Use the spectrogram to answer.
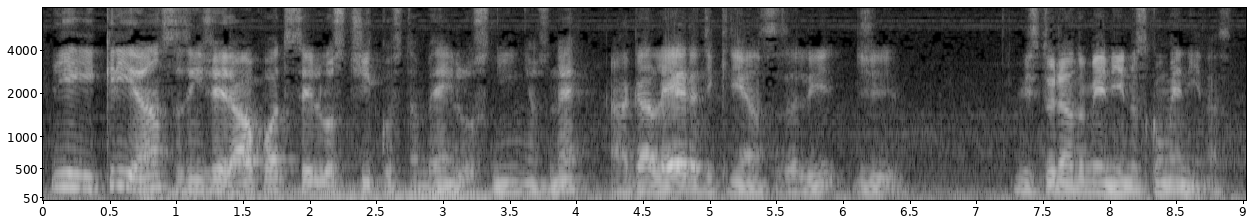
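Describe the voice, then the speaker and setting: Bright-voiced Brazilian man teaching grammar. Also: medium pitch, a little slow, a little hiss or hum. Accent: Brazilian Portuguese. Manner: patient, explanatory, tags sentences with "né?". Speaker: Spanish teacher. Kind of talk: explaining grammar lesson.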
